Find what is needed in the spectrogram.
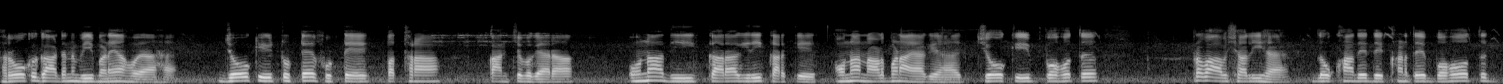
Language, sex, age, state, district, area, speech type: Punjabi, male, 18-30, Punjab, Fatehgarh Sahib, rural, spontaneous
